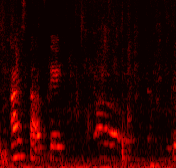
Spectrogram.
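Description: A young woman's voice making short wordless vocal sounds, close to the microphone in a small, echoey bathroom, over a steady low hum and hiss.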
